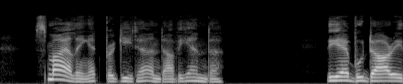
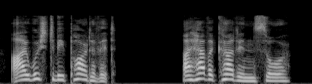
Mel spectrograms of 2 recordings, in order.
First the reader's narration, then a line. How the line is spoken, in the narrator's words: Avienda put in eagerly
